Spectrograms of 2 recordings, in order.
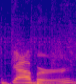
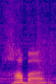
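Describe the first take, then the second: First: The word is said with an English pronunciation. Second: The word is said with a German pronunciation. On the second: "Haba is how you say it in German"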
